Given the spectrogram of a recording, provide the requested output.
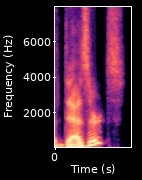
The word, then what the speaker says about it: desert: s's I'm from the deserts is desert desert everybody let's repeat desert desert desert desert okay so then the stress is on the first syllable and instead of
